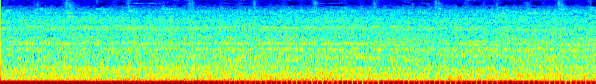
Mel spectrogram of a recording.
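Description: Jeep Wrangler's engine running steadily at low speed, a loud low hum heard from inside the cab as the Jeep eases through flood water.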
